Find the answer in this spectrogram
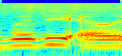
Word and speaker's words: Riviere: find us at the riviera agency com and it's spelled like french riviera but with an e at the end agency com and our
